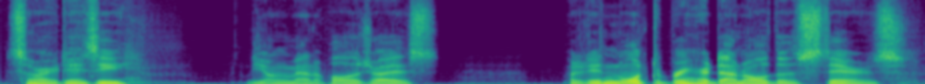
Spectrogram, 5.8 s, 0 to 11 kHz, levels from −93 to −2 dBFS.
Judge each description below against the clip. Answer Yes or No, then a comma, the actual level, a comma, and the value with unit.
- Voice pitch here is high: No, very low, 95 Hz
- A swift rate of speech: No, average, 175 wpm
